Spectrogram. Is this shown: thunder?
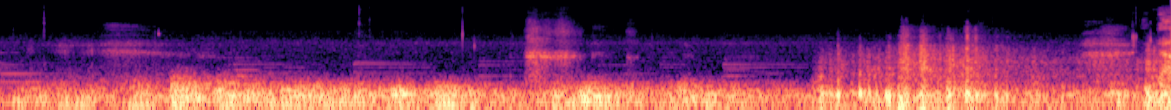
yes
